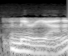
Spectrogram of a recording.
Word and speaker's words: Mariana: So the stressed syllable of Mariana is the third syllable, the A of the Anna part. That has a low star here. Mariana made the marmalade.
